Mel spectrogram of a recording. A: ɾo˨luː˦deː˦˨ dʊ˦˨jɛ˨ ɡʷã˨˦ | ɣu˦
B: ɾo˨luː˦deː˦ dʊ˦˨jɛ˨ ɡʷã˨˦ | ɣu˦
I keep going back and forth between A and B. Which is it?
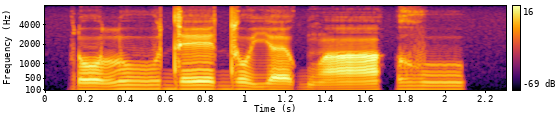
B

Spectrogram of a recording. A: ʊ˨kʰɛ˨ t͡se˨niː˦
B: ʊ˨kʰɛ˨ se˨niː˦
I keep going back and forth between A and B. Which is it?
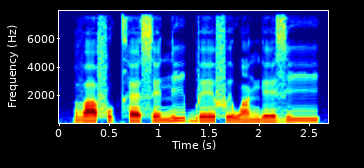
B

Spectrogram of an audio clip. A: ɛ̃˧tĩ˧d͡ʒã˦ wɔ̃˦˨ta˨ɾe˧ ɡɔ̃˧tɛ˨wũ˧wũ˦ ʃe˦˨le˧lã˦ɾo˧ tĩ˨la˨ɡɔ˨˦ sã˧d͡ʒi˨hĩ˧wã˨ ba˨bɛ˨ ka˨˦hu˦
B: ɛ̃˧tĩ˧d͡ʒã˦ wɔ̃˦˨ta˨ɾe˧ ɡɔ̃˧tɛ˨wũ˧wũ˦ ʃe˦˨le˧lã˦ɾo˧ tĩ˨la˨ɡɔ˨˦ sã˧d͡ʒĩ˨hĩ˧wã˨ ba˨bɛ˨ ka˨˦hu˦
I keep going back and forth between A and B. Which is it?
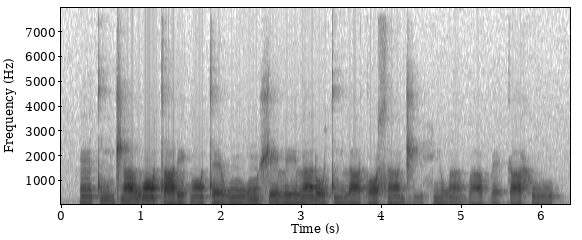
A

